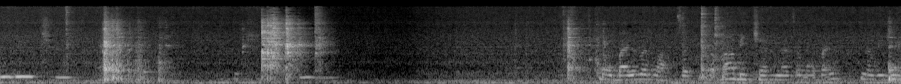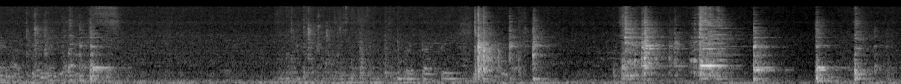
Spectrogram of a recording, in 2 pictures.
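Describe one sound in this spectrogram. Metal pots and bowls clank as they are set down on a stovetop.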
